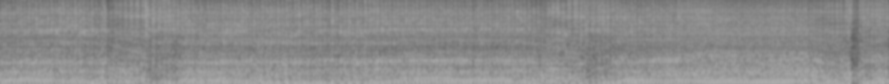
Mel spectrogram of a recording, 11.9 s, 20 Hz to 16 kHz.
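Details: John Deere X350 riding mower, sat for years, running on full choke: steady but labored idle that sags now and then. Only stays running on choke and is acting restricted.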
